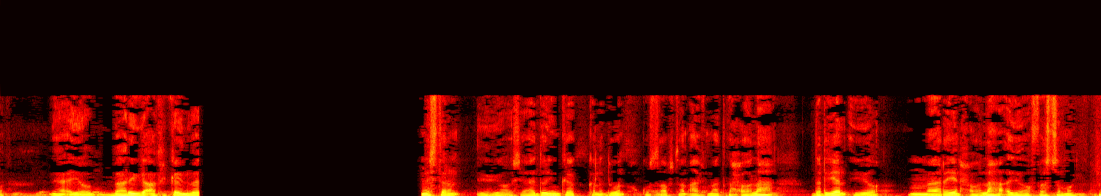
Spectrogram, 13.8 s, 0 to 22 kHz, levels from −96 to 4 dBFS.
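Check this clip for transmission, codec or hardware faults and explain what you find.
Two faults stand out in this speech recording: a layered codec texture across the whole clip, and one complete dropout near the start.

From start to finish there is transcoding between lossy codecs. The sound is swirly and metallic, with smeared consonants, and nothing sits above 11.3 kHz. The likely cause is a low-rate MP3-style encode followed by a WMA-style re-encode, each pass adding its own artefacts. On a spectrogram, a hard ceiling and blotchy high bands appear.

From 2.49 to 5.27 s there is an audio dropout to silence. The speech stops abruptly and about 2.8 s are lost before it resumes mid-flow. The likely cause is the input dropping while recording continued. The waveform goes flat, and the spectrogram shows a dark gap with no room tone.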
